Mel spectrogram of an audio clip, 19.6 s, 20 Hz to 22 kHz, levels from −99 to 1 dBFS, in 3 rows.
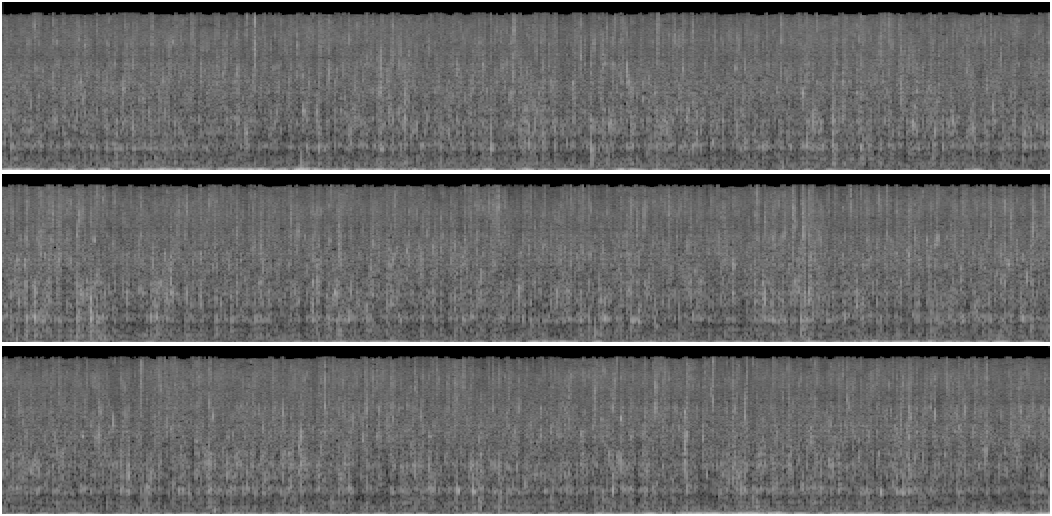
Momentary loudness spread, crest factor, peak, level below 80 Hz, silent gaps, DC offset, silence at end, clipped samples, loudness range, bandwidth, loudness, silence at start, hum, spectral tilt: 2 LU; 24 dB; -8 dBFS; -46 dBFS; none; under 0.1%; 0 s; under 0.1%; 1 LU; 17 kHz; -31 LUFS; 0 s; none; 0 dB/octave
